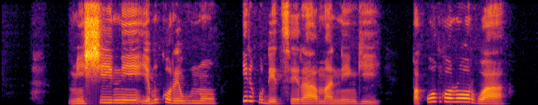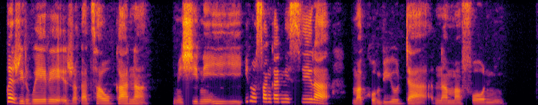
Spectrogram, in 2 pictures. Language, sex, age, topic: Ndau, female, 36-49, health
